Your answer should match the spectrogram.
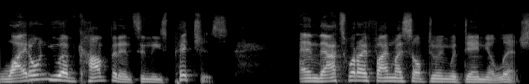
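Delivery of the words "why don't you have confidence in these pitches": yelling in a higher pitch. Retelling watching a pitcher on TV, imitating own yelling. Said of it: "I was just yelling at the T V".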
